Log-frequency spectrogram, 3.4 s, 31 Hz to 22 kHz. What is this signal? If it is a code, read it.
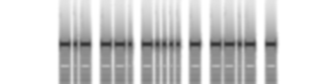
Morse code, heard as a keyed tone, about 47 wpm, spaced as for 41 wpm, 700 Hz. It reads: KG6TQT
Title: Speed Racing - USA 2x3 Call Signs 35wpm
